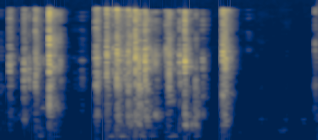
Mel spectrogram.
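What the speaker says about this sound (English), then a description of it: "So I just typed in GLAR MLS Realtors." Rapid typing on a computer keyboard, close and crisp, in quick clattering bursts of keystrokes with short pauses between, then a last stray key tap.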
